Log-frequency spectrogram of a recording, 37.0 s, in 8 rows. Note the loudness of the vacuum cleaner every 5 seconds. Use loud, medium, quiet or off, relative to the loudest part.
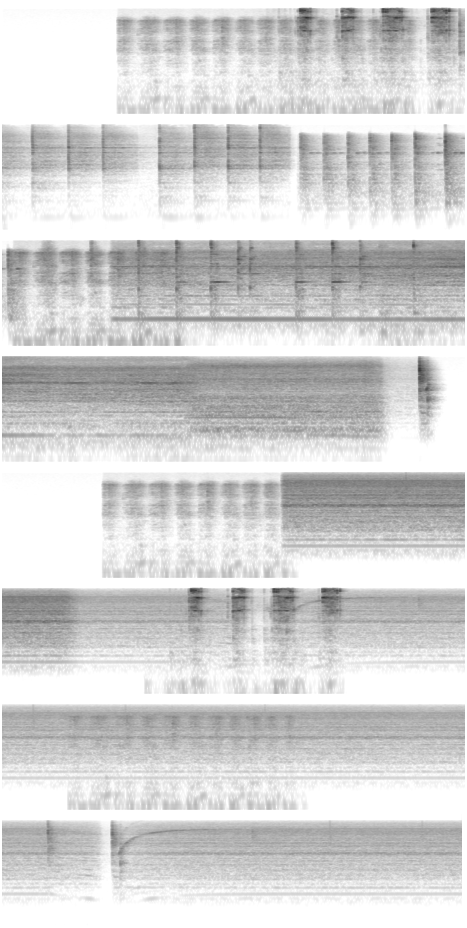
off, off, loud, loud, medium, quiet, quiet, quiet.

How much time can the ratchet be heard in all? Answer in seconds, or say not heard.
4 s.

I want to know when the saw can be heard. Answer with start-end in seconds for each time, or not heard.
1.1-4.2, 9.3-11.1, 19.5-21.5, 28.4-30.9.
